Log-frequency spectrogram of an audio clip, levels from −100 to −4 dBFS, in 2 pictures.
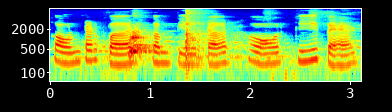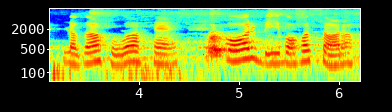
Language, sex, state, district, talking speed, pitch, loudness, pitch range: Hindi, female, Punjab, Pathankot, 115 wpm, 200 Hz, -16 LUFS, 185-225 Hz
